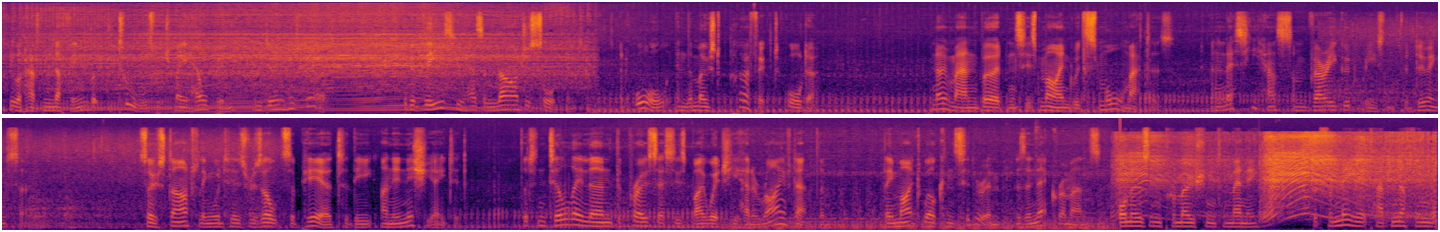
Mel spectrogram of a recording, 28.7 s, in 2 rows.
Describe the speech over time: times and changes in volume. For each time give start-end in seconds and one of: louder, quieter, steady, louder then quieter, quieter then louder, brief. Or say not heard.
0.0-8.2 steady
9.2-14.7 quieter
15.8-28.6 steady.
